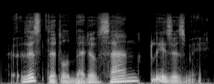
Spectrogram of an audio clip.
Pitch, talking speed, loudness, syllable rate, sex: 100 Hz, 195 wpm, -17 LUFS, 5.0 syllables/s, male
